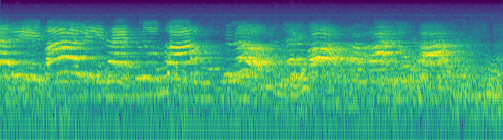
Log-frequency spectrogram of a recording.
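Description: Children's high-pitched voices in short phrases with brief gaps, too unclear to make out as words.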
